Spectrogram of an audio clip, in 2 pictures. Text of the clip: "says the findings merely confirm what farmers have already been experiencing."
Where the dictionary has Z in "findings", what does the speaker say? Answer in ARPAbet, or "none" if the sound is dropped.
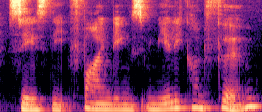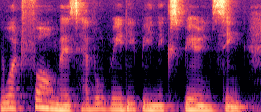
Z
